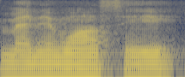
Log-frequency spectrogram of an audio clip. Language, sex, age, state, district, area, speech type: Urdu, male, 30-45, Delhi, South Delhi, rural, spontaneous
